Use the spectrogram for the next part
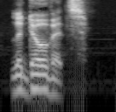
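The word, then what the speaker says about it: Ľudovít: Wait, how do you say Klein's first name? – Ladovitz. – Ladovitz.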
